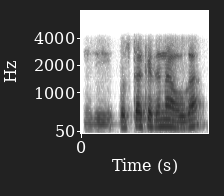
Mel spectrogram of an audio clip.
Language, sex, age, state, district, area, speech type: Hindi, male, 18-30, Rajasthan, Jodhpur, rural, conversation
